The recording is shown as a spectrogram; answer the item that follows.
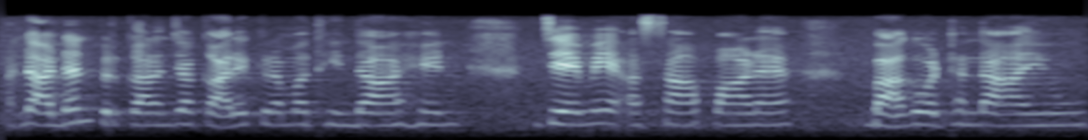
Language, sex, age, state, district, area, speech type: Sindhi, female, 30-45, Madhya Pradesh, Katni, urban, spontaneous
